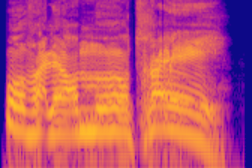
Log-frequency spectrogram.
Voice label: battle cry, fr; Sniper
